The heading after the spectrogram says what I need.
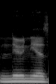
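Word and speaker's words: Nuñez: Someone tell William phonetically it's Nunez, not Nuns.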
